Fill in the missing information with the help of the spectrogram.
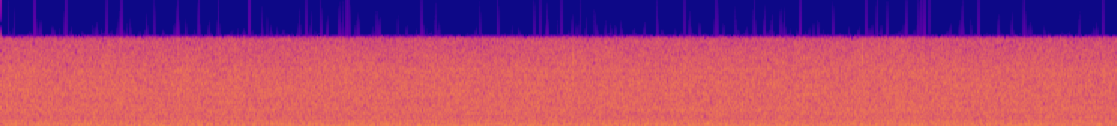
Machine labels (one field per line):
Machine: pump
